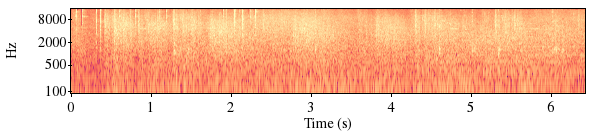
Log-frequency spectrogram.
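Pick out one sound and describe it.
Video game weapons fire and explode in rapid bursts.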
